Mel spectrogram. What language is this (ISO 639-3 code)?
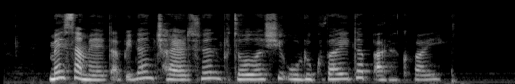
kat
